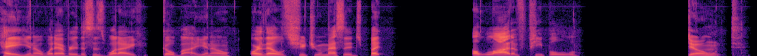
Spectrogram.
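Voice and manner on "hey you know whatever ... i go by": ordinary talk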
